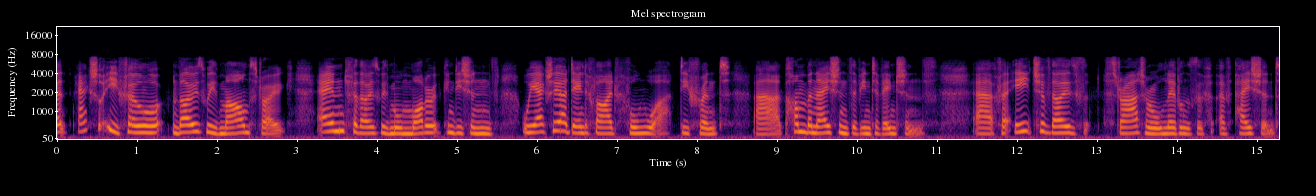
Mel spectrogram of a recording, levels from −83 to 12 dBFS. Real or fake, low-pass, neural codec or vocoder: fake; 7.2 kHz; autoencoder, 22.05 kHz, a latent of 192 numbers a frame, VITS, trained on many speakers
